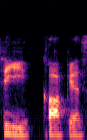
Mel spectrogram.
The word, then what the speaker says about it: Secaucus: I found an article where the mayor was like, "It's Sea Caucus." I'm like, okay. and I said it. I said it right. Sea caucus. Yeah. Can you say it with a Jersey accent, please? Secaucus.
